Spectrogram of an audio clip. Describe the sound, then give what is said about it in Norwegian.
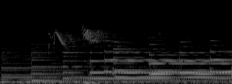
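A few short, downward-sweeping bird chirps after the rain, heard over sustained, steady musical tones. “Fuglene titter fram fra sine skjulesteder og kvitrer en munter melodi.”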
